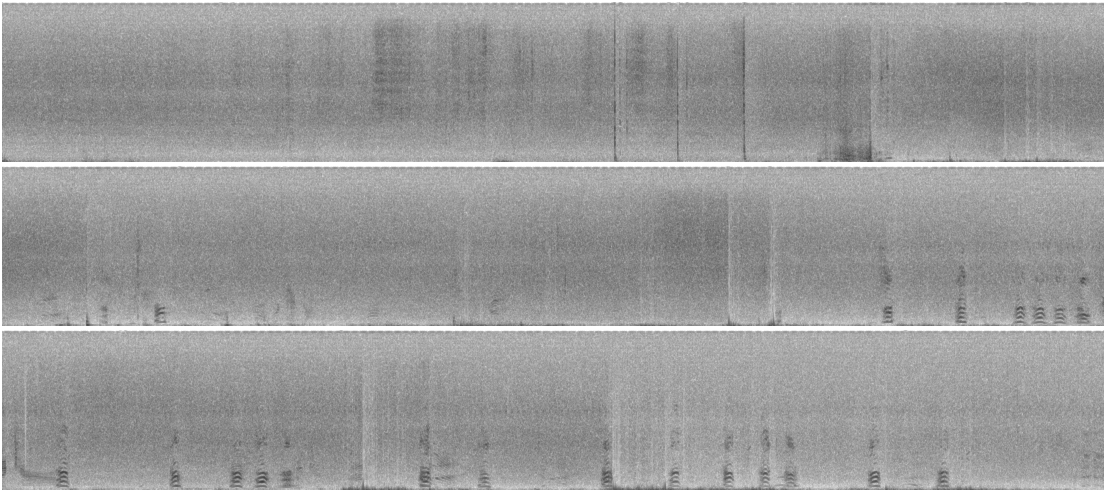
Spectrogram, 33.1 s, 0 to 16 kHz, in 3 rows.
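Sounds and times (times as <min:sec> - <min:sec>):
puppy yipping: 0:12.0 - 0:12.7
low microphone rumble: 0:25.4 - 0:27.0, 0:28.0 - 0:32.5.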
